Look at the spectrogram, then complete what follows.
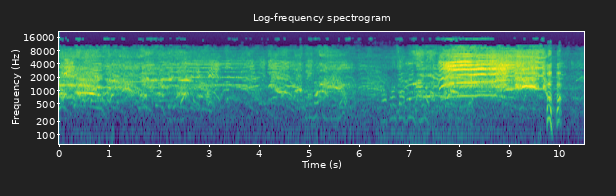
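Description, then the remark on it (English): A woman, a professor, screams and shrieks at length amid a clamor of students' voices, her cries loud and strained, rising into piercing high-pitched yells near the end before breaking off. “That's a so-called professor. That's the devil in her. That's Satan screaming.”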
